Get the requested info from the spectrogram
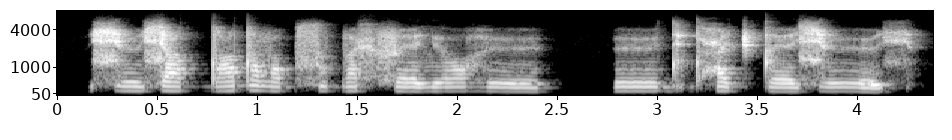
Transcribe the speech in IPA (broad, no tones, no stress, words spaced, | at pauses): ɕøːɕɛːtˤdˤi dˤəβɔbsʷəb axfɛːlʲɔːɦø | øː dydħɛt͡ʃ tɛːɕøːç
